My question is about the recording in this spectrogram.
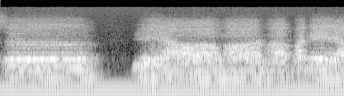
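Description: Male choir singing long held chords, breaking off briefly a little over a second in before the voices come back in.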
